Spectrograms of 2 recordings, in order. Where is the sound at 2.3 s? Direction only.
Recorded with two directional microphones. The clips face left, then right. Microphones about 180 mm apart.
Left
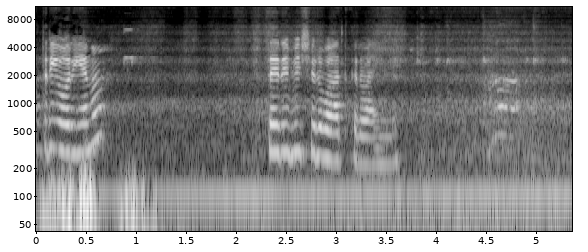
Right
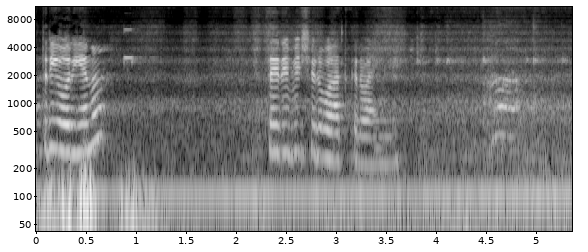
30° left (ahead or behind).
